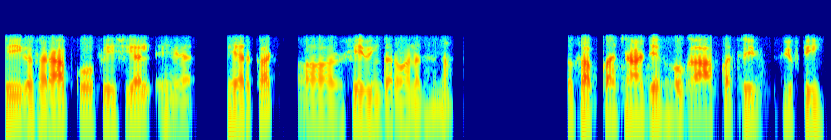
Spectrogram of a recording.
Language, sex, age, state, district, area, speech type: Urdu, male, 18-30, Maharashtra, Nashik, urban, conversation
